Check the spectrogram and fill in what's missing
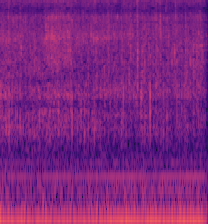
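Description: Steady sizzling of tempering spices frying in hot oil for chutney, a continuous close crackle with small pops throughout.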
